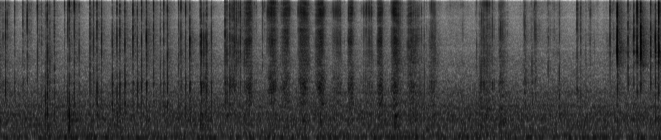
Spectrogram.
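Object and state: Plastic pump bottle tapped and scratched with nails.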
